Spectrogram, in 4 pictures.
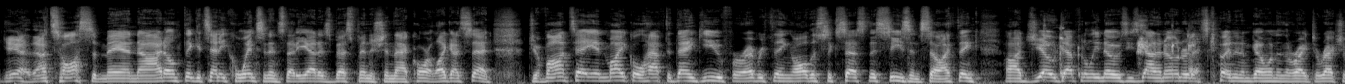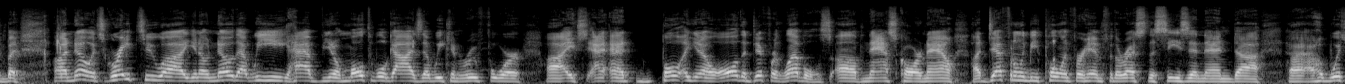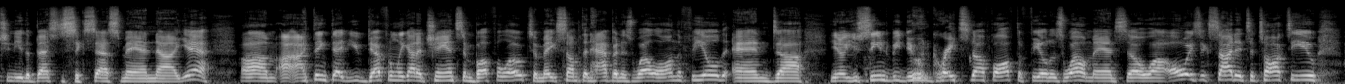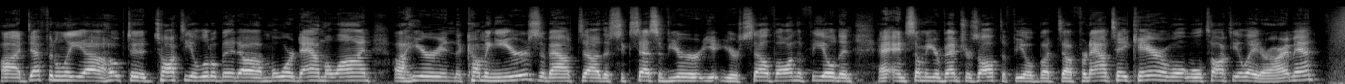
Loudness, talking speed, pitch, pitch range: -18 LUFS, 240 wpm, 165 Hz, 150-180 Hz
